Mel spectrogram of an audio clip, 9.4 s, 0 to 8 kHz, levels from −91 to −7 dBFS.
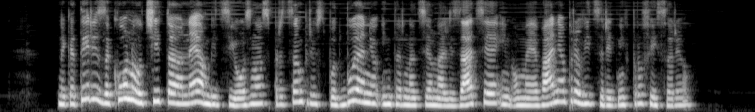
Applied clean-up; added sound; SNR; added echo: neural mask model DeepFilterNet 3.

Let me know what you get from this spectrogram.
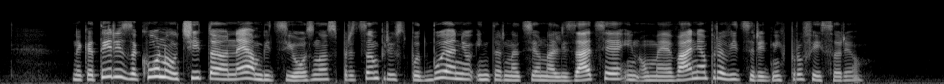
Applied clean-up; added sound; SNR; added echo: none; none; none; none.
